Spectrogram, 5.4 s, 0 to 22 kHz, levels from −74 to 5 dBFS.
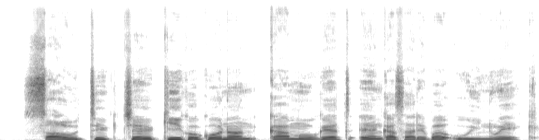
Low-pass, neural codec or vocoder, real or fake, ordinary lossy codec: none; vocoder, 44.1 kHz, 128 mel bands every 256 samples, BigVGAN v2; fake; none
